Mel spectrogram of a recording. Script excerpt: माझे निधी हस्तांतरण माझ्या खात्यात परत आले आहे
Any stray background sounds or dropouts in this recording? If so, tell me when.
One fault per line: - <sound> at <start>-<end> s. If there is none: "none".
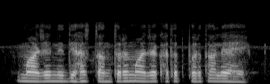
none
